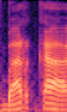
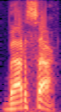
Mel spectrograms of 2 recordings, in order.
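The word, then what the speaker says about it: Barça: Barka ada ternyata ada orang dari Katalunya gua ditegur bukan Barca.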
